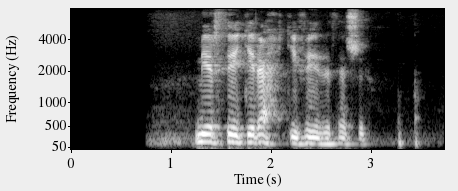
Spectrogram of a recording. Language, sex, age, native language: Icelandic, female, 40-49, Icelandic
